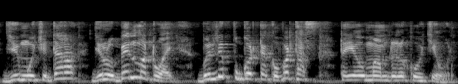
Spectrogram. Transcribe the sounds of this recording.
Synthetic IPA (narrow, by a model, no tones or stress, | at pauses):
ɟeːmoːt͡ʃidɐɾɐɟɐloːbɛnmɐtwɐjbɐlepːuɡɔtːɛkɔbɐtɐstɐjɐwmaːmdɐlɐkɔt͡ʃɛ̰wɔ̰n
